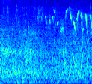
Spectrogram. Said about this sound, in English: While at the moment listening to this, to the sounds that are coming in from everywhere, particularly the birds.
